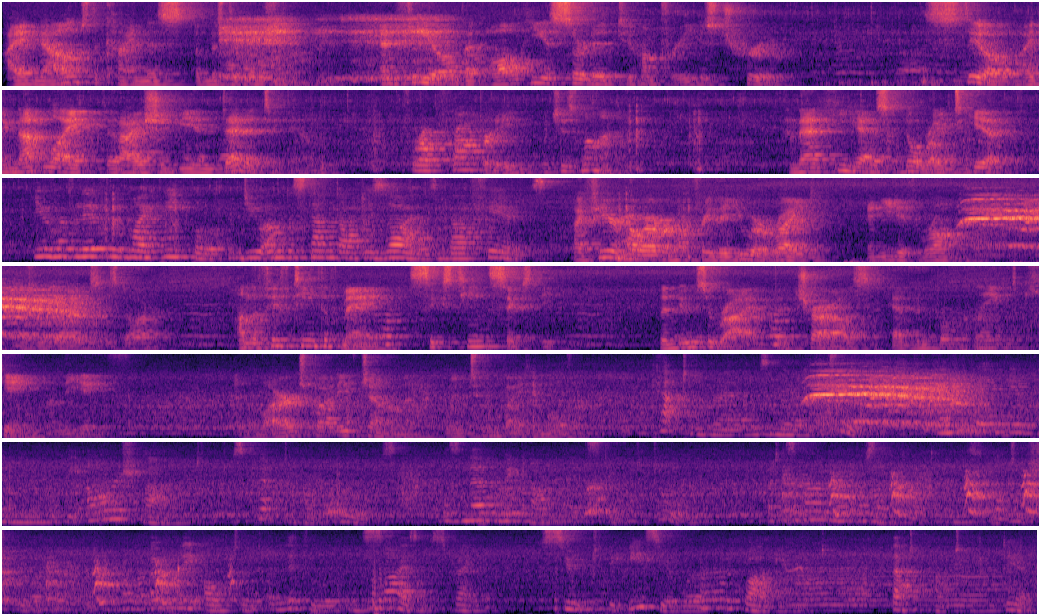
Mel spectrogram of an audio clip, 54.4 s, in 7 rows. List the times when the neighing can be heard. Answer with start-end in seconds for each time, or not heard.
1.6-3.4, 22.7-24.1, 37.1-38.5.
